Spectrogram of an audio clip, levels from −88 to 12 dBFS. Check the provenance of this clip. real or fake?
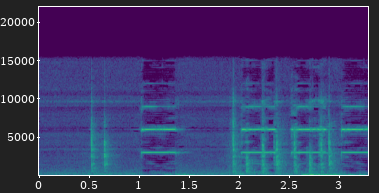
fake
